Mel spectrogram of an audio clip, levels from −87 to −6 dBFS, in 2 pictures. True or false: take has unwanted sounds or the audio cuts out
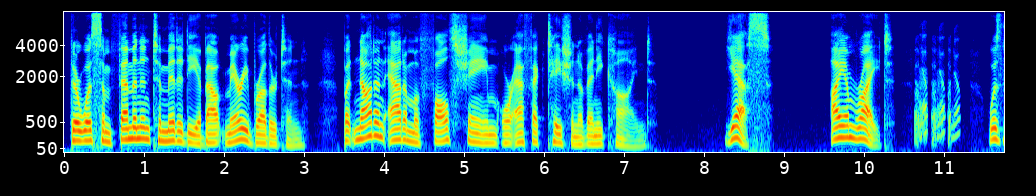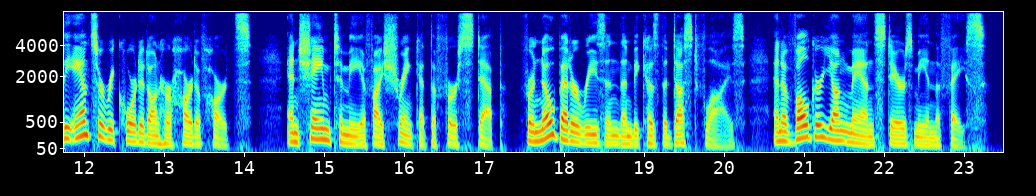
true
